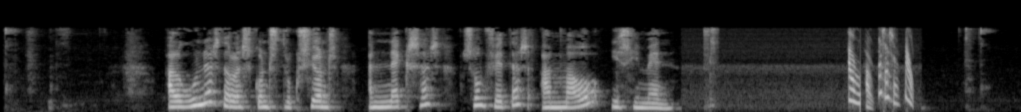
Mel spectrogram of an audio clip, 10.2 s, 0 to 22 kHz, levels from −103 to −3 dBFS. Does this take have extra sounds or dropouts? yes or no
yes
